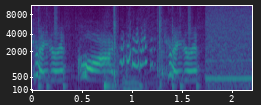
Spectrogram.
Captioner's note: tape rewinds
